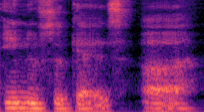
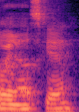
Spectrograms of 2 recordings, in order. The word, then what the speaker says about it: Inosuke: Oh, they had Inusukes. Oh, Inosuke?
